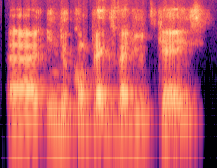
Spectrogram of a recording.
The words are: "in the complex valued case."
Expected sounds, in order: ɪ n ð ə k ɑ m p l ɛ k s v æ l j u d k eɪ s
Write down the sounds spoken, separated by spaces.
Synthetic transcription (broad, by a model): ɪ n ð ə k ɑ p l ɛ k s v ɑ l j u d k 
